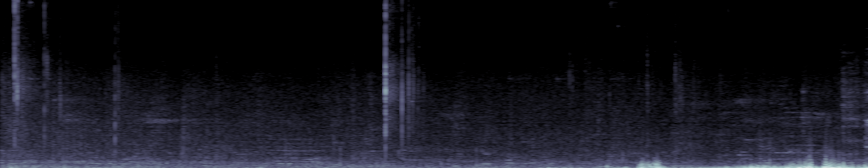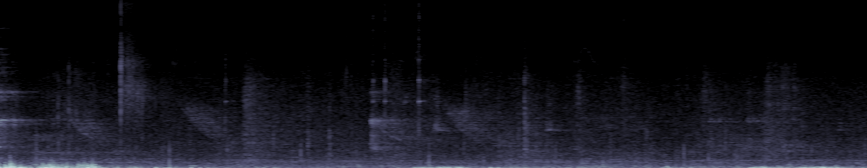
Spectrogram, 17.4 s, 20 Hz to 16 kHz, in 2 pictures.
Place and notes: {
  "title": "Plaza de Cavana, Nerja - Walking through a flock of pigeons",
  "date": "2007-12-04 17:01:00",
  "description": "Walking through a flock of pigeons and around of the town square.",
  "latitude": "36.75",
  "longitude": "-3.88",
  "altitude": "27",
  "timezone": "Europe/Madrid"
}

